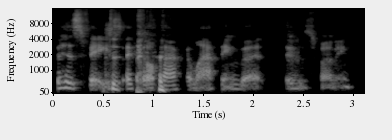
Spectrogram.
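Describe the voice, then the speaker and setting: A young woman co-hosting a casual podcast, with a high, girlish voice, telling stories with lots of laughter. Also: fairly quick, vocal fry, slightly rough. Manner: giggly, animated storyteller. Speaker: podcast co-host. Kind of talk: casual chat.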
